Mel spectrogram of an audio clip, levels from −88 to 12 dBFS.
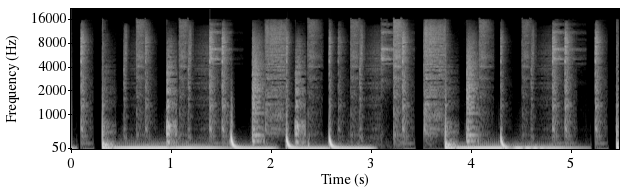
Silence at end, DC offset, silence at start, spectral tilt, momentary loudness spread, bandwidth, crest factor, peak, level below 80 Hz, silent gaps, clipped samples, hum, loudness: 0 s; under 0.1%; 0 s; -4.5 dB/octave; 5 LU; 16.5 kHz; 12 dB; 0 dBFS; -14 dBFS; none; under 0.1%; none; -16 LUFS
